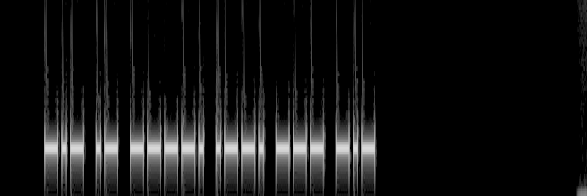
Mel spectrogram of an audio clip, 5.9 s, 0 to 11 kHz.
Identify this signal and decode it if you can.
Morse code, heard as a keyed tone, about 28 wpm, 700 Hz. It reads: KA9POK
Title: USA Call Signs - 6 Characters - Repeated 3x - 28wpm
